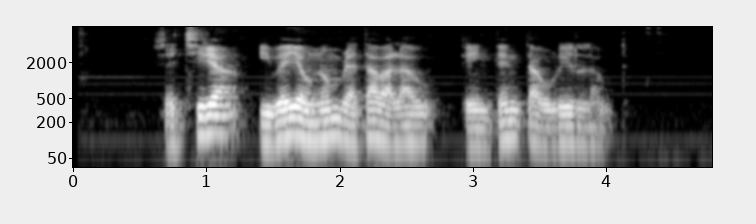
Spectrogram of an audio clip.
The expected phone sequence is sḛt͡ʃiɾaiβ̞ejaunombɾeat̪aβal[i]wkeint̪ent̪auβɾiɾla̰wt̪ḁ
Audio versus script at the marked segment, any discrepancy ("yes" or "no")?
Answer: yes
